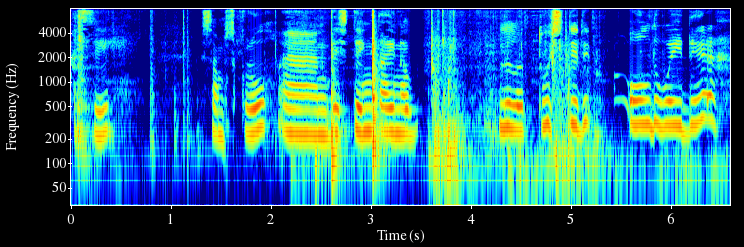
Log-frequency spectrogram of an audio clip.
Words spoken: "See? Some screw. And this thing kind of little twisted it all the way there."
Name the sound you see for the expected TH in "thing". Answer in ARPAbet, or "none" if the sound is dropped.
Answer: T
